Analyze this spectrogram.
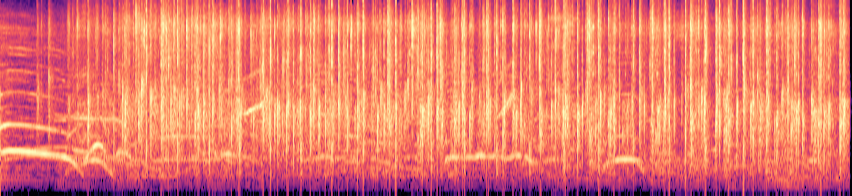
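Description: A crowd applauds loudly.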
